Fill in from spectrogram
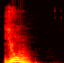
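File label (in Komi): "юм" Komi, male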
